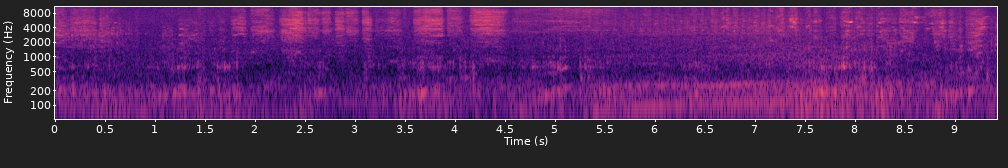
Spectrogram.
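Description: A Toyota Tercel's engine revs as the car sits stuck in deep mud. The engine note swells and rises in pitch in the second half, with scattered splashing and scraping noise.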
